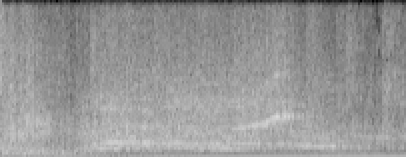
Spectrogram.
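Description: Heavy metal band's closing chord held and ringing out, a steady low bass note under distorted guitar with a long held high tone above, stopping abruptly at the very end.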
